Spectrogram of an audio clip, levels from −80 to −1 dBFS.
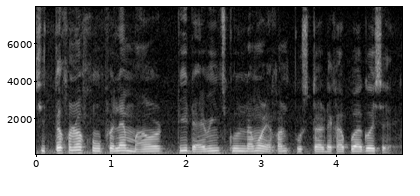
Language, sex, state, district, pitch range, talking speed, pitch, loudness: Assamese, male, Assam, Sonitpur, 120-135 Hz, 135 wpm, 130 Hz, -19 LUFS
